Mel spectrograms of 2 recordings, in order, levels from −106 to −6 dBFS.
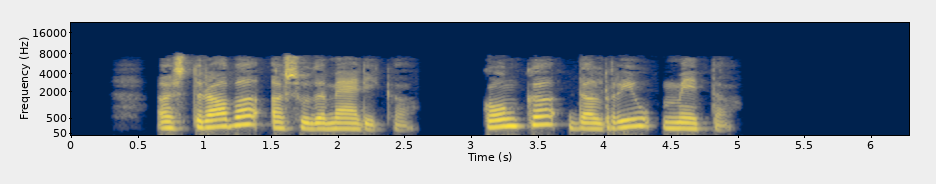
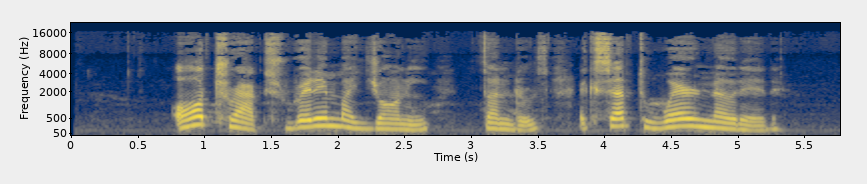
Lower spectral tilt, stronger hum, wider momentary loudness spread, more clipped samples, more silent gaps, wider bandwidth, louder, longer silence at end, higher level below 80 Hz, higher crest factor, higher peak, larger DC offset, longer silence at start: about the same, -4.5 dB/octave vs -3.5 dB/octave; neither; about the same, 14 LU vs 16 LU; neither; first, 2.62-3.09 s vs none; second, 8.2 kHz vs 16.5 kHz; first, -17 LUFS vs -20 LUFS; first, 1.35 s vs 0.45 s; about the same, -62 dBFS vs -62 dBFS; about the same, 16 dB vs 18 dB; about the same, -2 dBFS vs -2 dBFS; neither; second, 0.65 s vs 0.8 s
